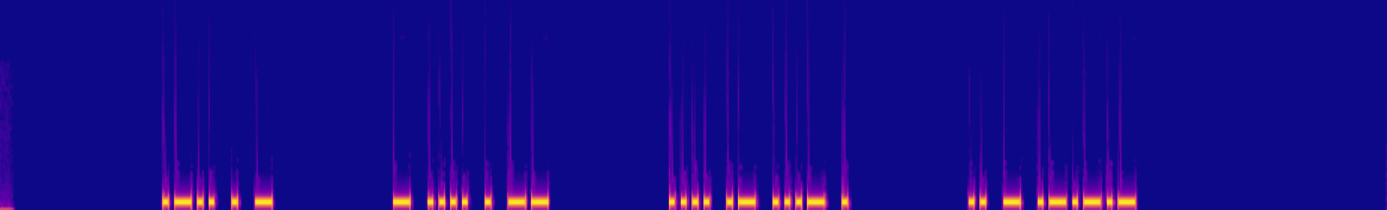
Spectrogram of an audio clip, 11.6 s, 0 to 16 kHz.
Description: Morse code, heard as a keyed tone, about 25 wpm, 700 Hz. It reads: LET THEM HAVE IT.
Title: 3x Word-Spacing - Sentences from Top 300 Words - 25wpm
